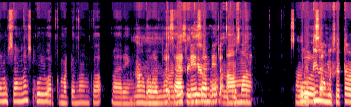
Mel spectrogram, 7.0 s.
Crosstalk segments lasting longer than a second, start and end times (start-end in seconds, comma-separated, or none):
2.8-5.0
